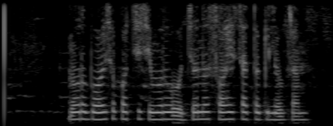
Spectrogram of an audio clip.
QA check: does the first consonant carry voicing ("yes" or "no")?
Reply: yes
